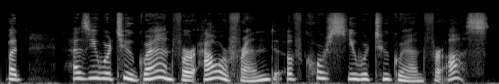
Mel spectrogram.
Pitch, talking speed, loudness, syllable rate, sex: 235 Hz, 205 wpm, -17 LUFS, 4.7 syllables/s, female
